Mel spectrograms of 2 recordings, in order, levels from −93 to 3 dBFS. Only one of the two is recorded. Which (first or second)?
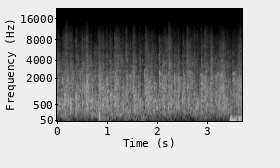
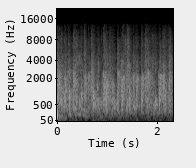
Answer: second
